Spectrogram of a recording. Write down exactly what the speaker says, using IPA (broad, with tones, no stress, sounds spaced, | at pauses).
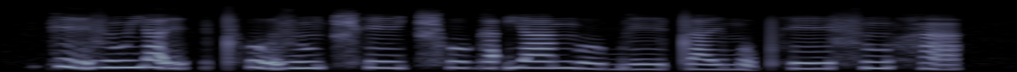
k ḛ˦˨ ɪ̯ z ũ˦ j a̰˦˨ ɪ̯ | tʰ o̰˦˨ ʊ̯ z ũ˦ t͡ɕʰ e˦ ɪ̯ t͡ɕʰ o˦ ɡ ä˦ ʔ j ä˦ ŋ o˨ ʊ̯ b e˨ ɪ̯ t a˨ ɪ̯ m o̰˦˨ pʰ e˦ ɪ̯ sʰ ũ˦ h ã˦˨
